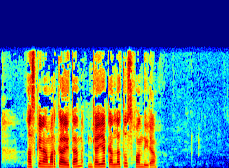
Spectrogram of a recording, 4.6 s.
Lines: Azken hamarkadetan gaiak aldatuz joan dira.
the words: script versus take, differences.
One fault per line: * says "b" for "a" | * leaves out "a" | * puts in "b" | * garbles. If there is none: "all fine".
all fine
